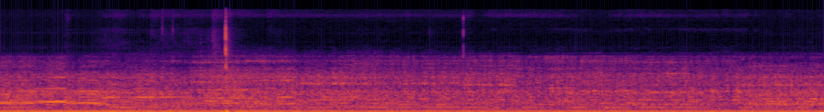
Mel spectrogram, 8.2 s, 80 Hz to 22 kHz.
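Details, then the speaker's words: Webster-Chicago 81-1 wire recorder playing music recorded too hot, volume and tone at max, listen mode: thin, muffled, harsh crushed sound yet quiet, oversaturated. Distorted playback. "It is oversaturated, but I don't know if that's the proper term, but it sounds like it's being played at max volume even though it's very quiet. And that's because of how hot the music was coming in."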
